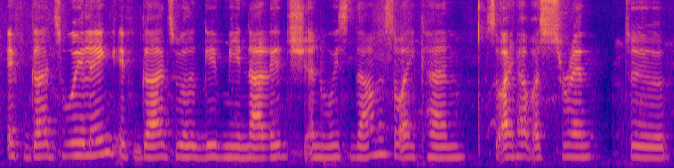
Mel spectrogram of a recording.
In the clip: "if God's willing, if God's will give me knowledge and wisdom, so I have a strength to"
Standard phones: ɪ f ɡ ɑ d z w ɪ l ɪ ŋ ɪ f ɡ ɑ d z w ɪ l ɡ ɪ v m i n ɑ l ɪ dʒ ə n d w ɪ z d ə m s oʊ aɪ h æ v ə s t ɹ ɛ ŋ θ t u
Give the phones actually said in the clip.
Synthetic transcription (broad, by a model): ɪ f ɡ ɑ d s w ɪ l ɪ ŋ ɪ f ɡ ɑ d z w ɪ l ɡ ɪ v m i n ɑ l ɪ dʒ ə n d w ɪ s d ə m s oʊ aɪ h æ v ə s t ɹ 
